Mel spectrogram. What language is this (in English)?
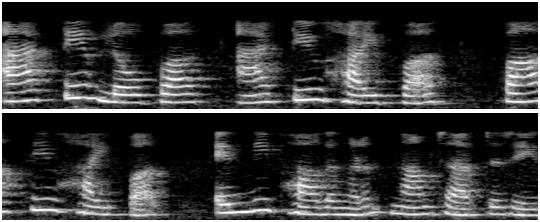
Malayalam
